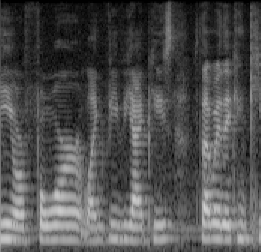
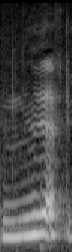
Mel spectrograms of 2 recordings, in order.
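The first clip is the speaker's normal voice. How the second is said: mock sulky, pouty and reproachful; 3 semitones higher than usual. Retelling a show scene, a character complaining: imitating a pouty complaint. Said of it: "all pouty".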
